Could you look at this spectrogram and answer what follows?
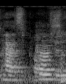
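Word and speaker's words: passe-partout: And then also a problem with museum and coated glass, also with, how did you pronounce that framing method? Oh, passepartout.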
